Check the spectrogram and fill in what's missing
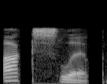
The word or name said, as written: oxlip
